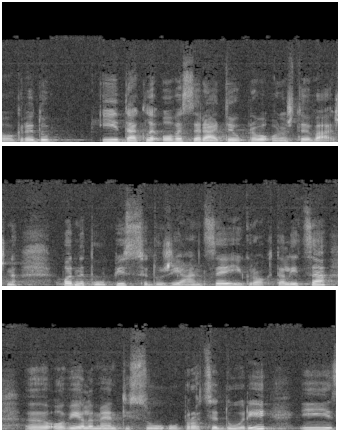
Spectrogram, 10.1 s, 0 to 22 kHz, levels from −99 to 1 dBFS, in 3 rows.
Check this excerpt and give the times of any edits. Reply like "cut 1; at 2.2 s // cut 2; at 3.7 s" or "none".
cut 1; at 4.3 s

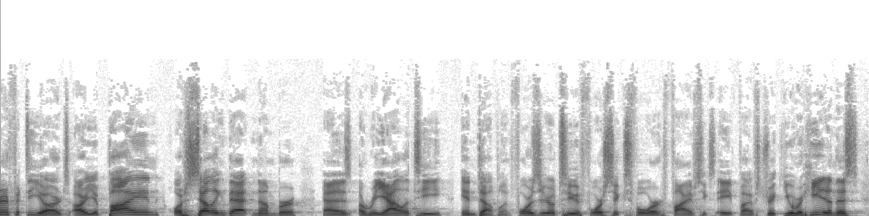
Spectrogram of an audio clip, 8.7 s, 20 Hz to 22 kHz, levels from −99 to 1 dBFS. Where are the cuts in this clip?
cut 1; at 1.6 s // cut 2; at 4.5 s

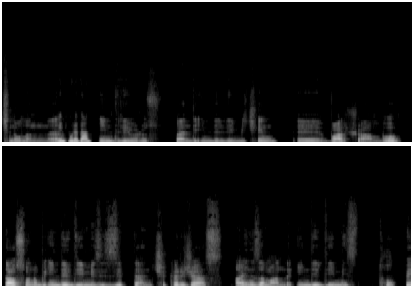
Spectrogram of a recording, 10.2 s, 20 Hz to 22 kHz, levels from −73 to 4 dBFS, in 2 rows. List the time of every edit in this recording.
cut 1; at 1.2 s // cut 2; at 5.1 s // cut 3; at 7.9 s

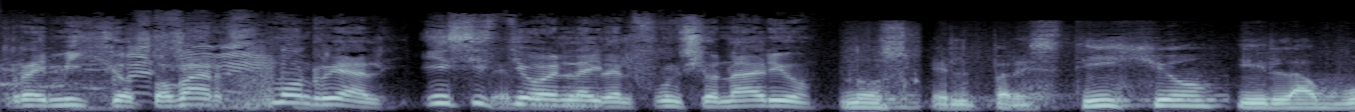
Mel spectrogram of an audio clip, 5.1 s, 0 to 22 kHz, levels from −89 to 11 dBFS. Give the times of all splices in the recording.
cut 1; at 1.0 s // cut 2; at 2.2 s // cut 3; at 3.4 s

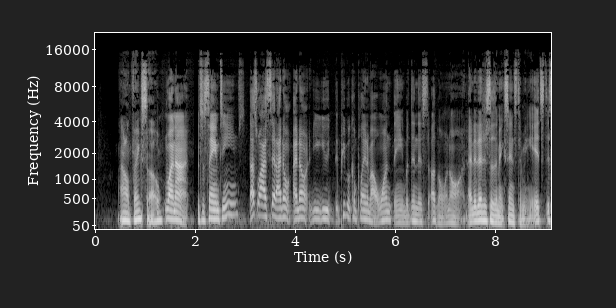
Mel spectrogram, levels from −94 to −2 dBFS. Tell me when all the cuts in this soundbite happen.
cut 1; at 2.0 s // cut 2; at 6.8 s

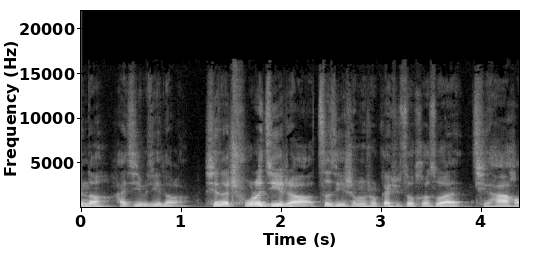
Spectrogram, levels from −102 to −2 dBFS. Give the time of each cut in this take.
cut 1; at 1.2 s

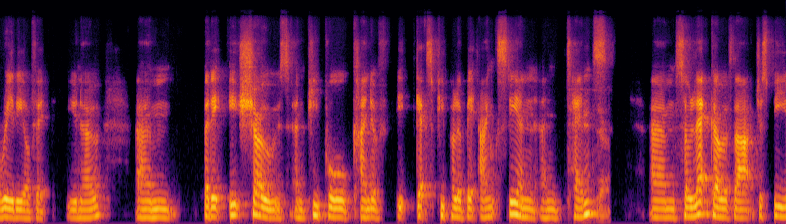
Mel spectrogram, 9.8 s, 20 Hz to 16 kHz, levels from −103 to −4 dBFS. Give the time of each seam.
none

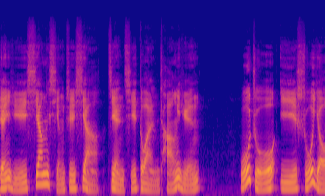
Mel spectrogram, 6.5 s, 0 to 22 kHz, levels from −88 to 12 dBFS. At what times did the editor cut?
cut 1; at 2.1 s // cut 2; at 4.5 s

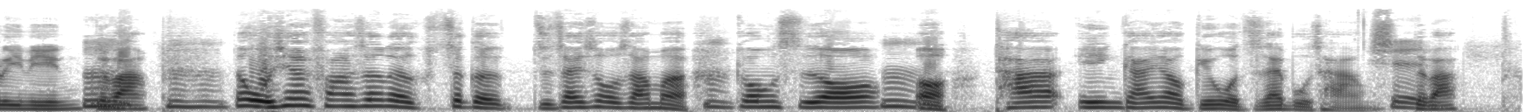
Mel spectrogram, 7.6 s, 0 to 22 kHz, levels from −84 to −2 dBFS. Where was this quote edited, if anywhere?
cut 1; at 3.7 s

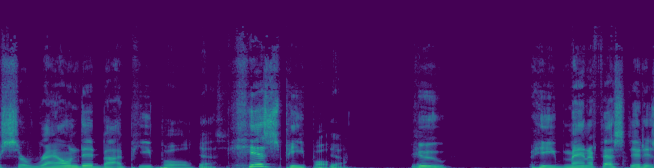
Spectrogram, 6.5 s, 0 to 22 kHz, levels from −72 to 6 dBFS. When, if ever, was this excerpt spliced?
none

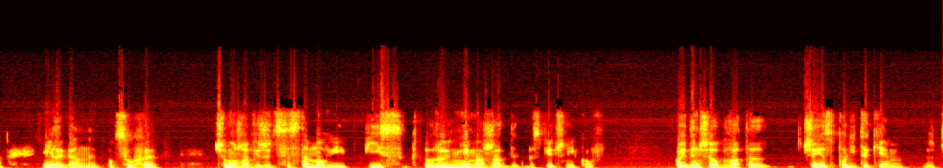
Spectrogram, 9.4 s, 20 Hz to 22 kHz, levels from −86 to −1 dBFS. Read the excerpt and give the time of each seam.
cut 1; at 3.6 s

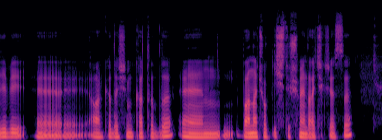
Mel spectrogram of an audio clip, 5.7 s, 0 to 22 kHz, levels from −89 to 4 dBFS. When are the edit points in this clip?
cut 1; at 2.6 s

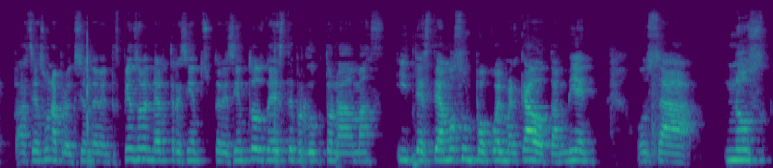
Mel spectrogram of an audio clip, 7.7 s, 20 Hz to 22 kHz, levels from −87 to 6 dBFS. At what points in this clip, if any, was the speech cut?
cut 1; at 2.1 s // cut 2; at 3.9 s

